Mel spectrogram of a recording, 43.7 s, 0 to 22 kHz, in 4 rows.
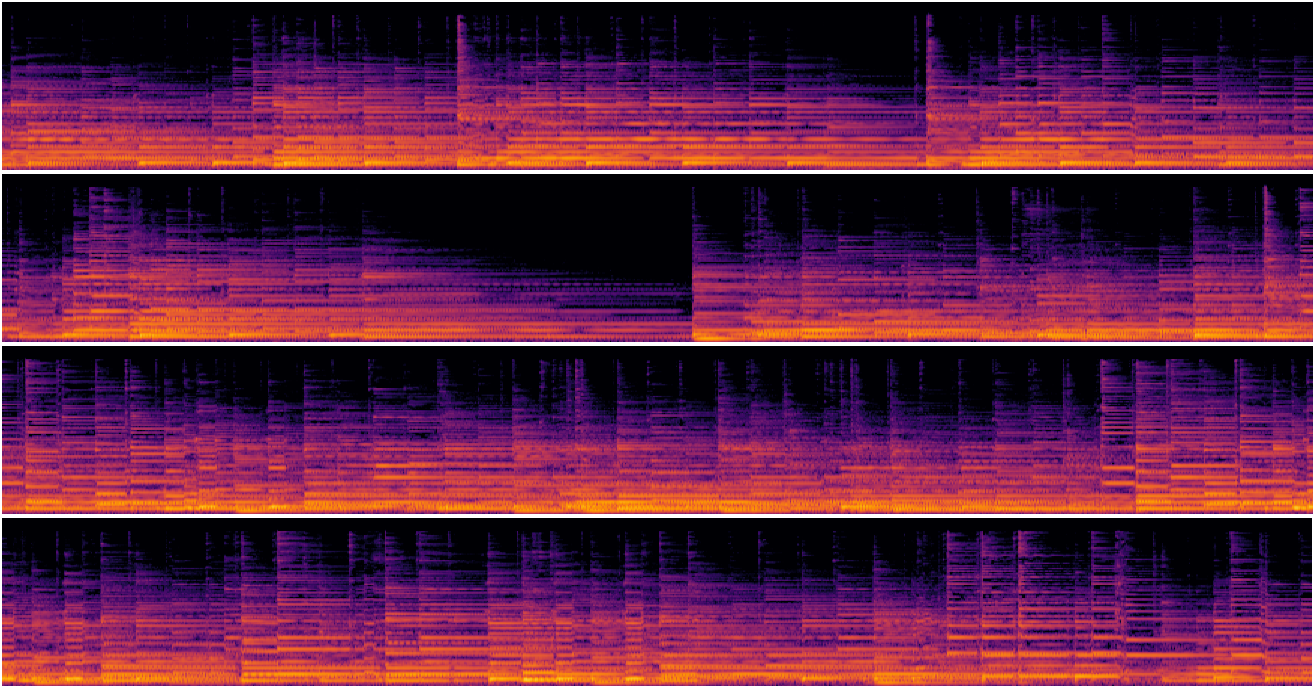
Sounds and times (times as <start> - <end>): Acoustic guitar: 0.0 - 43.6.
